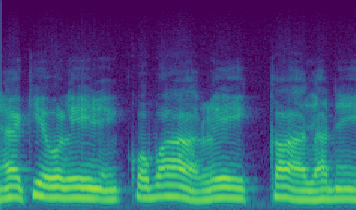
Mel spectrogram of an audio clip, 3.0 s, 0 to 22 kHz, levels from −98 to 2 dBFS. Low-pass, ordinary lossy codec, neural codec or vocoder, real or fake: 19.8 kHz; none; none; real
